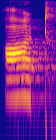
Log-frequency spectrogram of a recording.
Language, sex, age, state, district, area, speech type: Hindi, female, 30-45, Rajasthan, Jaipur, urban, read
